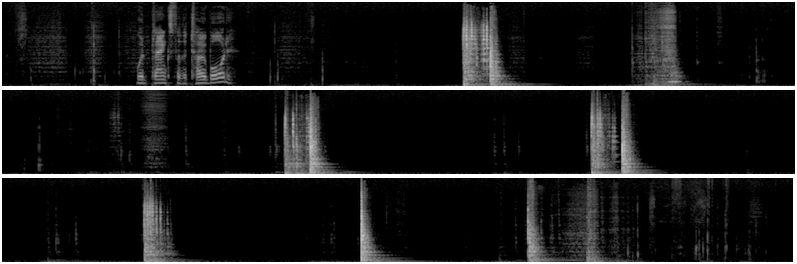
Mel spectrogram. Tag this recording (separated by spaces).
board hit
